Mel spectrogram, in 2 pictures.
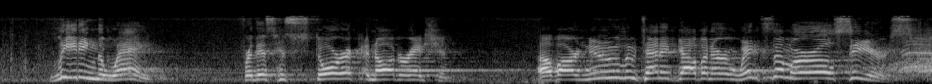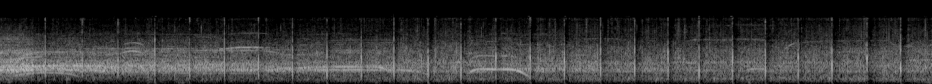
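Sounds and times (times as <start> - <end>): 
speech: 0.5 - 1.6, 2.4 - 4.6, 5.4 - 9.4
large crowd applause, standing ovation: 9.1 - 18.6.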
